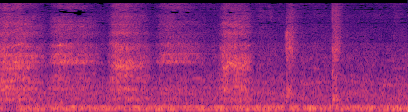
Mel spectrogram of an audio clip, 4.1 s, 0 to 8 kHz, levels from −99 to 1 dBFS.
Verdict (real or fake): fake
